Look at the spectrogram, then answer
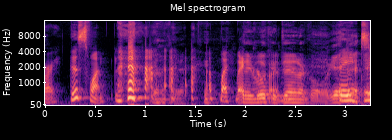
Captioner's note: laughs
